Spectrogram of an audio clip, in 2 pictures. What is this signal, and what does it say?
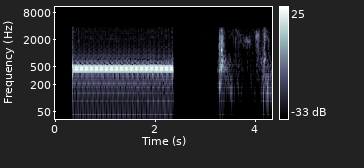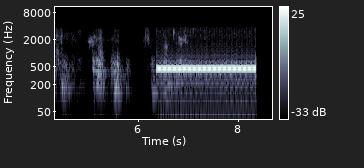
Ringback tone (North America), 440 + 480 Hz.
